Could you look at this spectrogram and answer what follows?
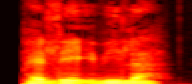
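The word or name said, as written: palævilla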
